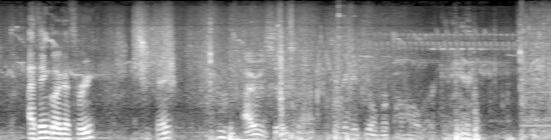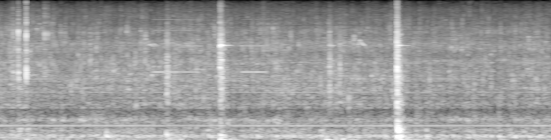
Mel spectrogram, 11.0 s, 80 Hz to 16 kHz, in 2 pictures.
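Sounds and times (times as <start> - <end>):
pump humming: 5.2 - 11.0
water pouring: 5.2 - 11.0.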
